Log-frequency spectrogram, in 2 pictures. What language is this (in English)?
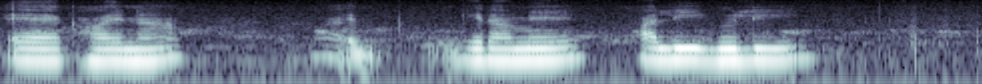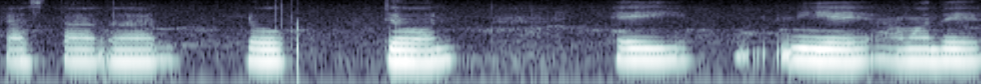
Bangla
